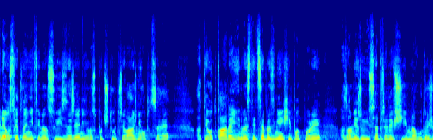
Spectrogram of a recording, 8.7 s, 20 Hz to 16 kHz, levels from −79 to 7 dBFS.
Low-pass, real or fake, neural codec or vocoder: 14.4 kHz; fake; vocoder, 44.1 kHz, 128 mel bands, Pupu-Vocoder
